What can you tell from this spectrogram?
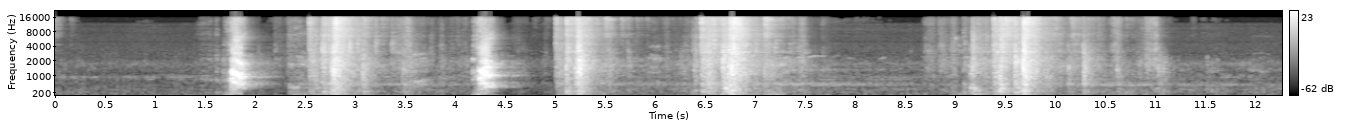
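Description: A bulldog barking in a string of about six outbursts a second or two apart. The first two are short and sharp, and the later ones are longer and noisier.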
